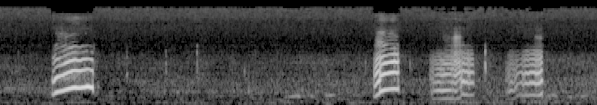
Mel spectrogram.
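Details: Sleepy, spoiled baby monkey screaming in anger at its mother, even while nursing. Loud, tonal cries with rich overtones, one long wail, then a cluster of three quick, rising, wavering shrieks, with soft low murmuring between.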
